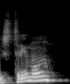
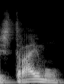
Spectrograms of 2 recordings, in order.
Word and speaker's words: Strimon: Essa cidade, ela ficava ali na margem do rio Strimon. Alguns pronunciam hoje Straimon, tentando tornar um pouco mais ângulo, mais Strimon.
